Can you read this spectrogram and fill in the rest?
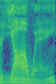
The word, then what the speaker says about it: Yahweh: We pronounce it often either Jehovah or Yahweh.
